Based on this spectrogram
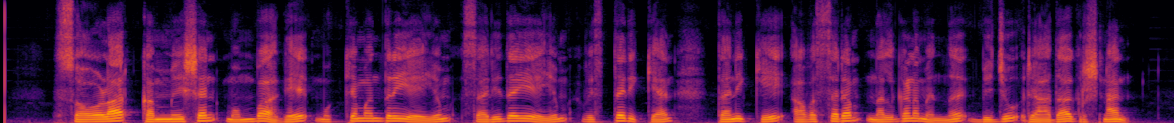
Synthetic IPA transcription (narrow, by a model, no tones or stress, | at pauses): soːɭaːrkɐmːiʂɐnmumbaːɣe̞mukʰjɐmɐnd̪rije̞ːjumsɐɾiðɐje̞ːjumʋist̪ɐɾikʲːaːnt̪ɐnikʲːɨɐʋɐsɐɾɐmnɐlkɐɳɐme̞nːɨbid͡ʑuɾaːd̪aːkrɨʂɳaːn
